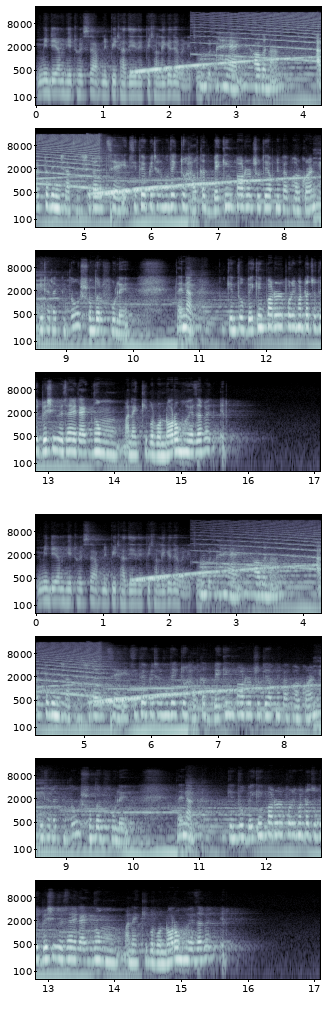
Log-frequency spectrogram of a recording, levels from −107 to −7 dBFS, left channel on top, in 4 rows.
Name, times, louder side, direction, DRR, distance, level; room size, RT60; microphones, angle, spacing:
voice 1, 0.0-2.8 8.4-9.1 10.8-11.1, left 2 dB, 20° left, 9 dB, 0.6 m, -36 dB
sound 1, 1.4-8.9, left 3 dB, 40° left, 1.7 m, -29 dB
sound 2, 2.4-14.4, right 2 dB, 20° right, 0.8 m, -38 dB
voice 2, 2.7-3.7 4.2-10.9 11.4-15.7, left 3 dB, 75° left, 11 dB, 1.0 m, -26 dB
29.0 x 19.5 x 4.6 m, 1.2 s
head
